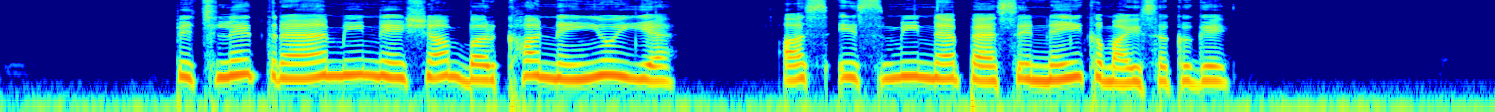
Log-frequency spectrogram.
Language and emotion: Dogri, sad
